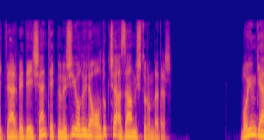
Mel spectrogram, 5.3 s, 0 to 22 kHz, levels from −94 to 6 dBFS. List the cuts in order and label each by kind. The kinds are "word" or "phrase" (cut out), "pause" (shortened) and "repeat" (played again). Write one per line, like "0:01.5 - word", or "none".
none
